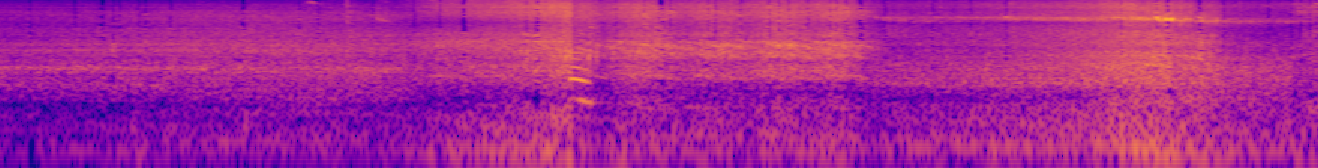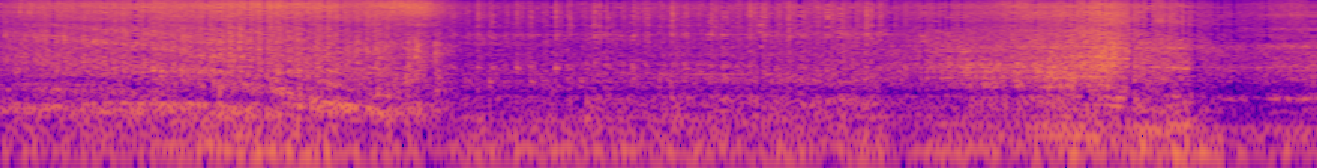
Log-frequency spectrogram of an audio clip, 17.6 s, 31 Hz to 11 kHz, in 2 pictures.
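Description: Trains passing station platforms in a run of short cut-together clips that change every few seconds: an electric multiple unit, the Class 40 diesel locomotive D213 running light, then a GBRf Class 66 diesel hauling a container freight train. A short, sharp, loud sound comes about four seconds in.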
